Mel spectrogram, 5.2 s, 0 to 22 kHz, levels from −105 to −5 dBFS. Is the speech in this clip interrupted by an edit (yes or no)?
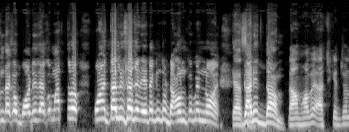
yes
